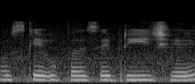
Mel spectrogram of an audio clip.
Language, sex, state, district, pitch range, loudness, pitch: Hindi, female, Uttar Pradesh, Jalaun, 200-210 Hz, -28 LUFS, 205 Hz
